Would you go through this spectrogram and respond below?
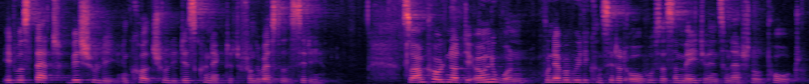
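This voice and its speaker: A woman from Denmark with a Danish accent, giving an academic conference talk in a measured manner, partly reading from a prepared text. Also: medium pitch, fairly even intonation, dark tone. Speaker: conference speaker. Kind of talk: academic lecture. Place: large darkened lecture hall.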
